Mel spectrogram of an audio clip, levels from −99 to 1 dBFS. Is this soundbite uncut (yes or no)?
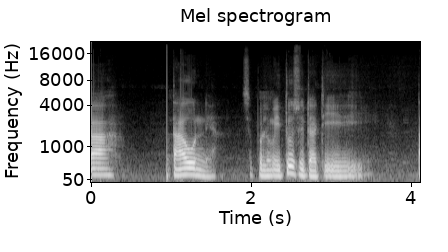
no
